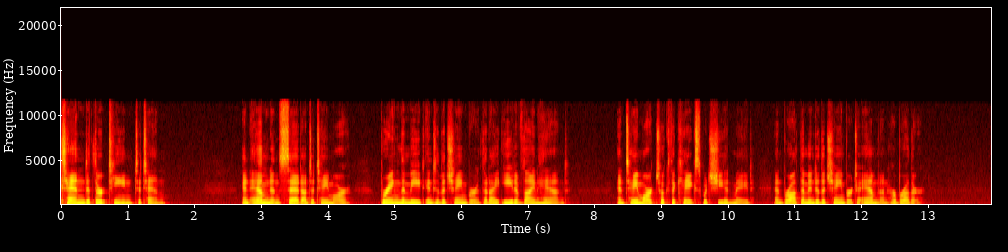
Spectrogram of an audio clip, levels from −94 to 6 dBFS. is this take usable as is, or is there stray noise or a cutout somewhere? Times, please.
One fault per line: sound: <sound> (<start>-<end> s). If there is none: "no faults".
no faults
